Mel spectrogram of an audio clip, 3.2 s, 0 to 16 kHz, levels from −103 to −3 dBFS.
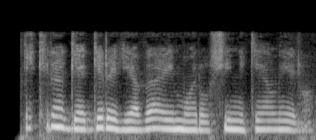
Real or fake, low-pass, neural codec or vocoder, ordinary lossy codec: fake; 7.2 kHz; codec, 16 kHz, 1.1 kbps, Voila-Tokenizer; none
